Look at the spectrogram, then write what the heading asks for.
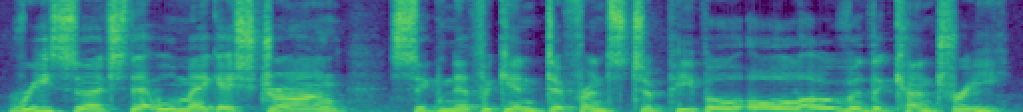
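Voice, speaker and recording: A man playing an earnest, awkward middle-aged lover in an amateur parody audio play, with deliberately stilted delivery. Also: on the high side, fairly even intonation, a bit bright. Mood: solemn.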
